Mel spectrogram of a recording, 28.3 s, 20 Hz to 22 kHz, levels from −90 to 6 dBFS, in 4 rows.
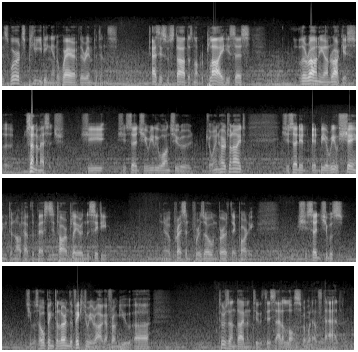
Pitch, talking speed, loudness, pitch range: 100 Hz, 185 wpm, -21 LUFS, 90-115 Hz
